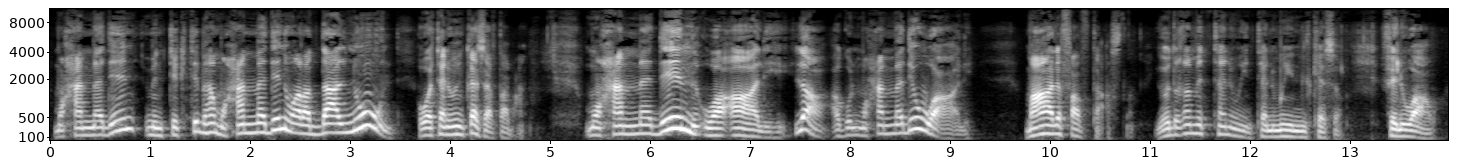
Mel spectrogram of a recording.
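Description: Iraqi man teaching, lively pitch. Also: fairly quick. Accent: Iraqi Arabic. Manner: explanatory, demonstrates pronunciation by drawing out words. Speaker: religious teacher. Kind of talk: lecture on Quran recitation rules.

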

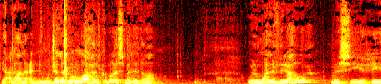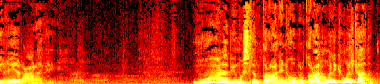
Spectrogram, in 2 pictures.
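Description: A man with an Iraqi Arabic accent teaching a classroom lesson, dictating slowly with drawn-out words and quizzing his students. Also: high voice, animated, mellow.

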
